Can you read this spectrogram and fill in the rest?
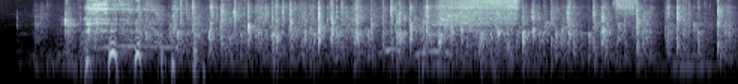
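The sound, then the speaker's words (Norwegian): An audience at a poetry event applauds poet Synnøve Persen, honoured for her work in art and culture: dense, steady clapping that starts abruptly and carries on for several seconds, with a few brief voice-like tones mixed in near the start. “Applaus.”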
